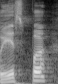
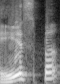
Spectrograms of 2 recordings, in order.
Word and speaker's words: aespa: Se você não leu A, você fala Expa. Não leu lá, é esse mesmo. Não é como se escreve, você pega do E, Expa.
